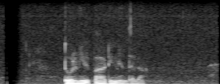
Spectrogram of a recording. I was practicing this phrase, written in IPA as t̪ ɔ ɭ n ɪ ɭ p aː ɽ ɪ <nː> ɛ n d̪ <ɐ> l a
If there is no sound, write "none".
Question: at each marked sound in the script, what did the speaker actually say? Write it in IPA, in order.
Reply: n, ɐ

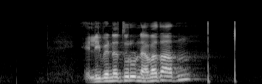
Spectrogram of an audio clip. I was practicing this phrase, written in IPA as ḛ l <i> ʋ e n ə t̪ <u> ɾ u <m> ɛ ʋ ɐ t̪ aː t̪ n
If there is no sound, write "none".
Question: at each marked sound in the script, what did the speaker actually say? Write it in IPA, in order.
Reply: i, u, n

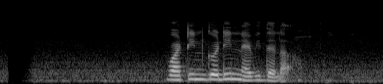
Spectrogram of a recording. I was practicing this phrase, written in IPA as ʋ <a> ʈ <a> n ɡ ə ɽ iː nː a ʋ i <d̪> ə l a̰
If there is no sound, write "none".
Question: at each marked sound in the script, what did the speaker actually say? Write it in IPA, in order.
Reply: a, i, d̪

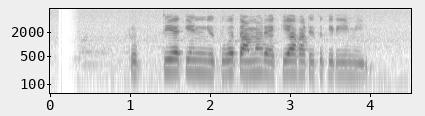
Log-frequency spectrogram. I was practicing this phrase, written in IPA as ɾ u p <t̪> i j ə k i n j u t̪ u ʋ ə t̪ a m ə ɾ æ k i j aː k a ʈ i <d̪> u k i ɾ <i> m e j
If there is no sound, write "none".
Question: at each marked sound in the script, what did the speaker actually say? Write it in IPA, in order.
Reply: t̪, t̪, iː

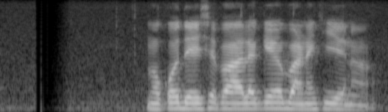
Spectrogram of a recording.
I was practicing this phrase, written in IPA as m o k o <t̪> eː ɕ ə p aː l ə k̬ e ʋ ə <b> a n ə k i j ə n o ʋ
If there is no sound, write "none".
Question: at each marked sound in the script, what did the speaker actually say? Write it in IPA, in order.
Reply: d̪, b

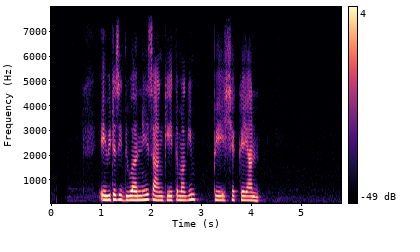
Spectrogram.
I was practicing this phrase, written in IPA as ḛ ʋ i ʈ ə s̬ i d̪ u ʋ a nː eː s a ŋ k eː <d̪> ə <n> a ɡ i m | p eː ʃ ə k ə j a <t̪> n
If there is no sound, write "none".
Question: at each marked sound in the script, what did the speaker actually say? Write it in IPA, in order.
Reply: t̪, m, none

